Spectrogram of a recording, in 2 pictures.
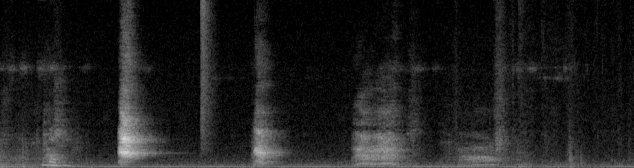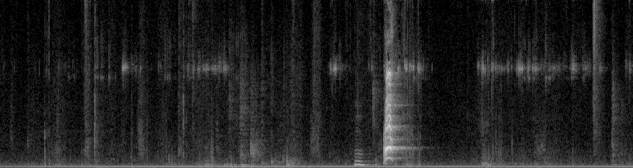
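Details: Pomeranian puppy indoors giving a few short, sharp barks in a loose series over the first five seconds, then a single louder yap near the end, with a woman speaking Vietnamese softly between them over a steady low electrical hum.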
